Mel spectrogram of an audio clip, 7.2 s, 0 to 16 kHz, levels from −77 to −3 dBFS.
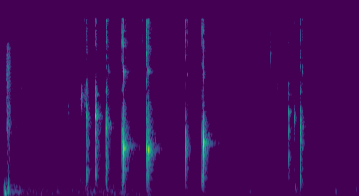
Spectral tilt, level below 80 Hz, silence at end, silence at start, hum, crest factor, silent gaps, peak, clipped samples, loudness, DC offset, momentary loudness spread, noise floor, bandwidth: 0 dB/octave; -58 dBFS; 1.15 s; 0.1 s; none; 32 dB; none; 0 dBFS; under 0.1%; -26 LUFS; under 0.1%; 23 LU; -83 dBFS; 11.5 kHz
